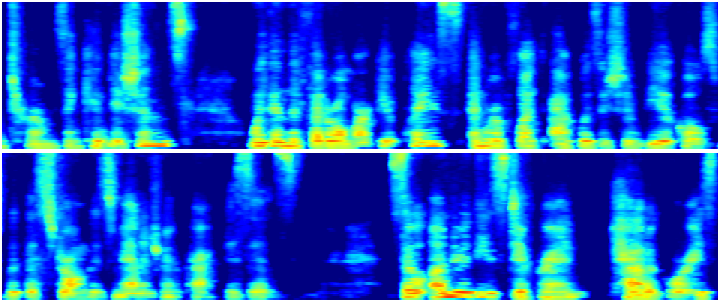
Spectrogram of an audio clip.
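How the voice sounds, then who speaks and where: A woman's voice: sits low, darkish tone, poor audio. A woman giving an explanatory slide presentation as a government agency presenter, speaking hesitantly with frequent ums.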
